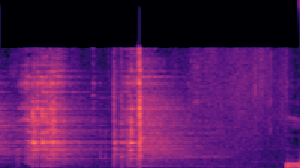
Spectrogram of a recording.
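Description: A metal soil auger and its cutting head clinking as they are handled and lifted. There are two sharp metallic knocks, one at the start and one about a second in, each ringing briefly.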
